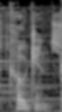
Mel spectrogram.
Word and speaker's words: Cogence: Am I saying that right? Cogence. Cogence. – Actually, it's Cogence. – Cogence. Thank you.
